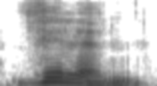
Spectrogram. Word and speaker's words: villain: ending in AI n the accent is placed on the former syllable as villain which is pronounced as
